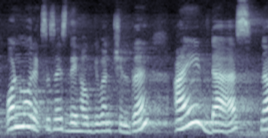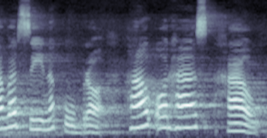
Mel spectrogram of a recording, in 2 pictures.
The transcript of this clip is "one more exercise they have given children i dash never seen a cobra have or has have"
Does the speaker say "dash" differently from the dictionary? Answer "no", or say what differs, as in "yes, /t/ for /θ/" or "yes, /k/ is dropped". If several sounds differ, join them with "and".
yes, /s/ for /ʃ/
